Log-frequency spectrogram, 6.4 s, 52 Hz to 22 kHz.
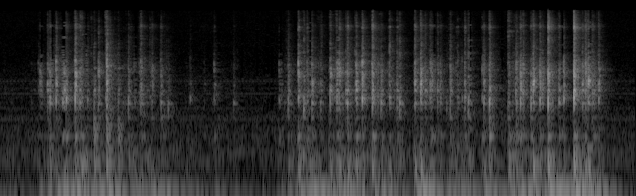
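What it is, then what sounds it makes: Plastic mechanical keyboard. Fingertips of both hands type steadily on a Keychron K2 plastic mechanical keyboard with grey and black plastic keycaps resting on a white desk. Quick, bright, clicky keystrokes come in three bursts separated by short pauses, each stroke dying away almost at once.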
